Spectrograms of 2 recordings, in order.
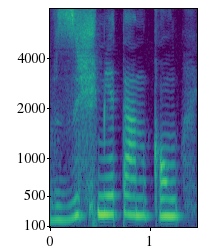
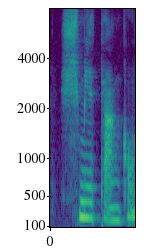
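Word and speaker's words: śmietanką: it's easier to pronounce instead of shmeetan kong you would say smetangkong just simply easier because i'm using this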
